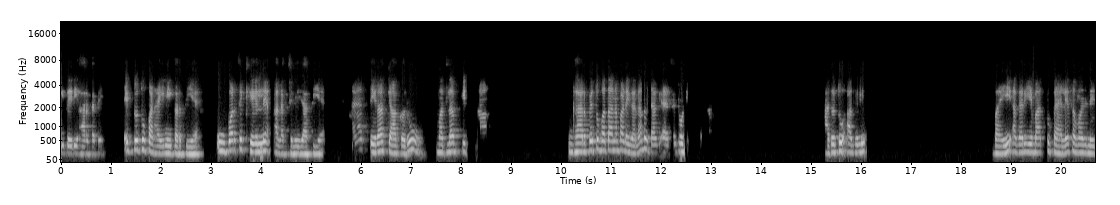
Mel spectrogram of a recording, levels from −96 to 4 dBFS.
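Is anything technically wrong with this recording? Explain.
Yes, there are two network timing faults, heard through a call codec whose top end stops near 12 kHz, which fits Opus at around 32 kbps.

Between 3.84 and 4.72 s there are repeated stalls (stutter). Packets arrived late, the jitter buffer ran dry three times, and the receiver stretched the last sound for 123 ms in total, the longest hold 72 ms. Nothing is lost, so unlike dropouts the sound drags and stutters.

From 12.59 to 15.88 s there are scattered short gaps, about seven isolated losses of up to roughly 20 ms, patched by continuing the preceding sound. Here 120 ms is actually missing, heard as brief ticks and smears rather than a drag.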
